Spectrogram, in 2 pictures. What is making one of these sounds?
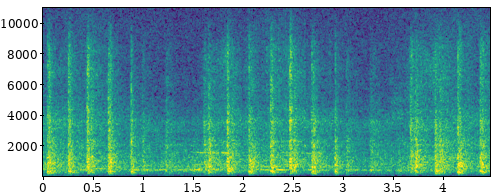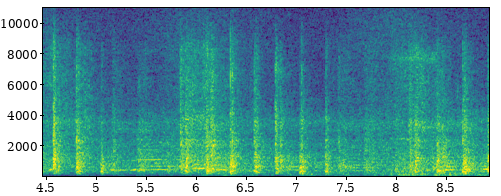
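Train wheels clatter rhythmically over rail joints as a train rolls slowly past.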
